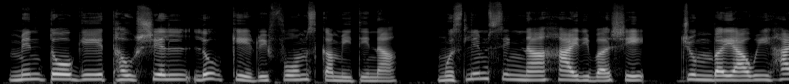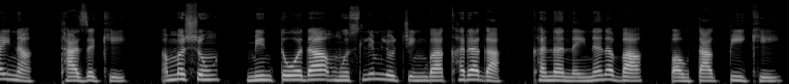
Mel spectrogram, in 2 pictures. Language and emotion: Manipuri, neutral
